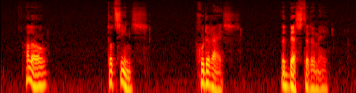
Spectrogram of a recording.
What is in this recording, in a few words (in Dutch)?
"hallo tot ziens", Dutch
